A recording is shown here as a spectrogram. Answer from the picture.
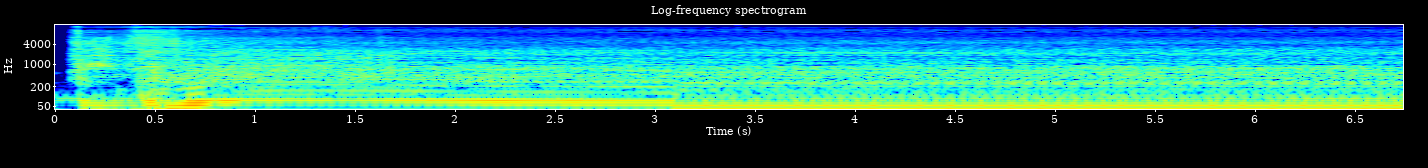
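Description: Honda Accord four-cylinder engine catching right at the start, then running at a steady idle whose low note drops and settles about three seconds in.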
